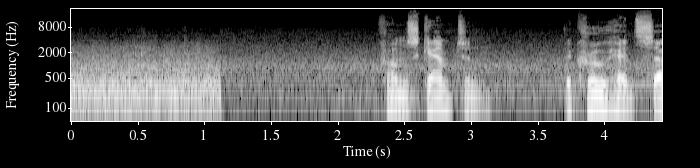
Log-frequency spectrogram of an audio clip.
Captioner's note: voiceover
